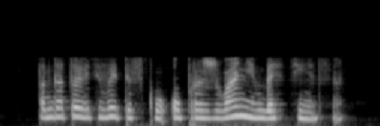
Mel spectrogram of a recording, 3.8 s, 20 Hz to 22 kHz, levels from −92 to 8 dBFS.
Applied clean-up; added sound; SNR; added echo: neural mask model DeepFilterNet 3.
